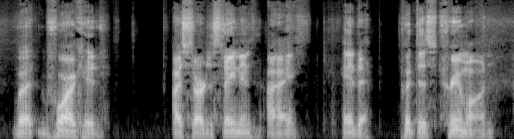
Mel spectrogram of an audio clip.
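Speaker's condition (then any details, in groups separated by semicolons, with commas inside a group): Traumatic brain injury; sounds drunk when speaking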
